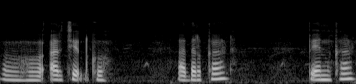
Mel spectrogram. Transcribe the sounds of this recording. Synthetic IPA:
ɔɦɔʔaɾt͡ʃɛt̪̚kɔ | ad̪aɾkaɽ | pɛnkaɽ

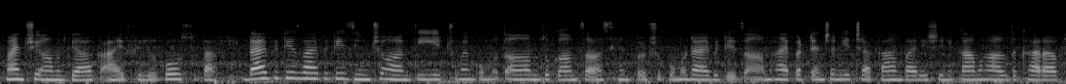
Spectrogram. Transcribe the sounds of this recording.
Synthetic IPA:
ʋant͡ʃiaːmɨd̪̚bʲjaːkʰa̰ːjfiluɡowsut̪aːfɾ̰ḭɖaːjbiʈizʋaːjbiʈizjimt͡ʃʰuaːmt̪ijet͡ʃʰuʋɐnʲkomut̪aːmzukaːmt͡sa̰sɐnt̪̚pɐɽʃukomuɖaːjbiʈḭːza̰ːmɦaːjpəɾʈenʃɐnjet̪t͡ʃʰaːkaːmpaɾiʃinikaːmɦaːld̪ɐkʰaːɾaːb

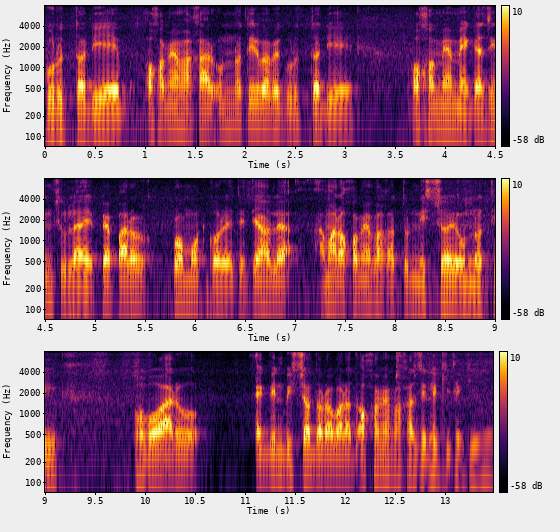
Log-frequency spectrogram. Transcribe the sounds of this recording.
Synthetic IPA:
ɡuɹut̪ːɔdijɛɔxɔmijabʱaxaɹʔṵnːotiɹbʱabɛɡuɹut̪ːɔdijɛ | ɔ̰xɔmijamɛɡazinsulajpɛpaɹɔkpɹɔmotkɔɹɛtetijaɦɔlɛa̰maɹɔxɔmijabʱakatʊɹnisːɔjunːoti | ɦɔbɔaɹu | ɛk̚dinbisːɔdɔɹɔbaɹɔtɔ̰xɔmijabʱaxazilekit̪ʰakibɔ

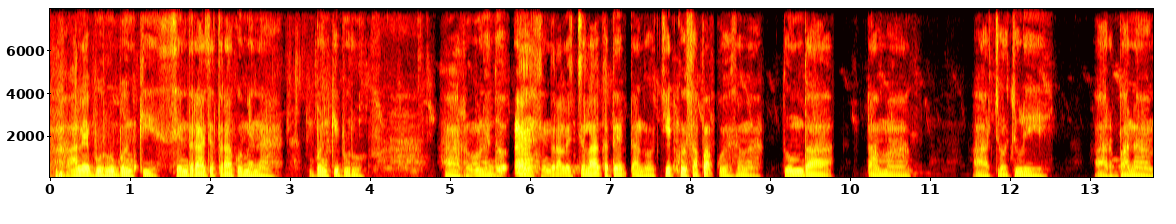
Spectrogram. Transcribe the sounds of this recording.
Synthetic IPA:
alɛbuɾubəŋkisɛnd̪ɾat͡ʃat̪ɾakɔmɛnabəŋkibuɾu | haɾɔnɛdɔsɛnd̪ɾalɛt͡ʃəlaʔkət̪ɛt̪ant̪ɔt͡ʃit̪̚kɔsapap̚kɔsaŋa | t̪und̪aʔ | tamak̚ | art͡ʃɔt͡ʃuli | arbanam

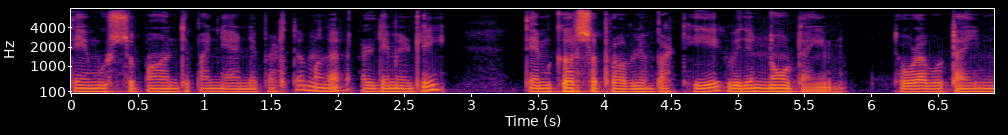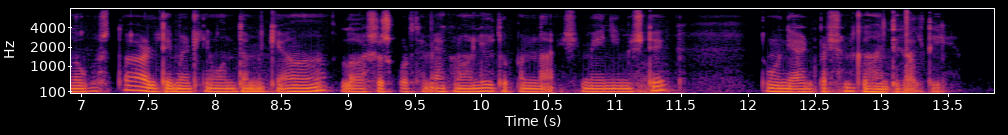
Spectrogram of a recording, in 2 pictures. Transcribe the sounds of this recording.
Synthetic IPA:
t̪eːmʲʋussupaːnt̪ipɐnːieɳɖepeʈʰt̪ɐmɐɡɐɾɐlʈimeːʈli | t̪emkɐɾsɐpɾɔːblempɐʈʰiekʋid̪inːoːʈa̰ḭm | t̪ʰoːɽaboʈaːjimloɡust̪ɐɐlʈimeʈliʋɐ̃nt̪ɐmikiãːlaːʃɐskoɾt̪ʰemʲeknɔːlizt̪upɐnːa̰ːiʃimeːnimisʈe | t̪ũːnd̪ieɳɖpʲɐɾseɳʈkɐɦə̃nt̪ikɐ̰lt̪ḭː

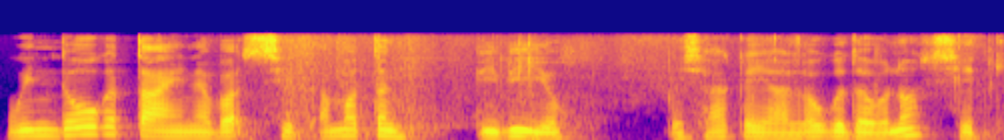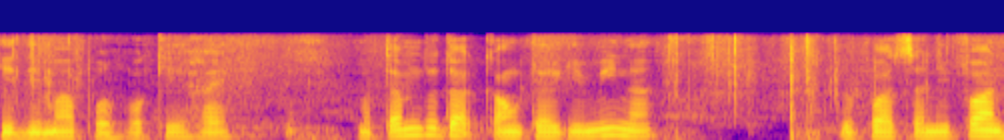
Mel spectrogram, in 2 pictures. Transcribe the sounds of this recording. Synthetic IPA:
windoɡɐtajnɐbɐ̰sitʰɐ̰mɐtɐŋpibijo | pɐjsakɐjalɐwɡɐdɐbɐnɔset̚kidimapɔɾpʰɔkeɦajmɐtɐmdudɐ̰kawntɐɾɡiminɐ | lupat͡ʃɐnipʰan

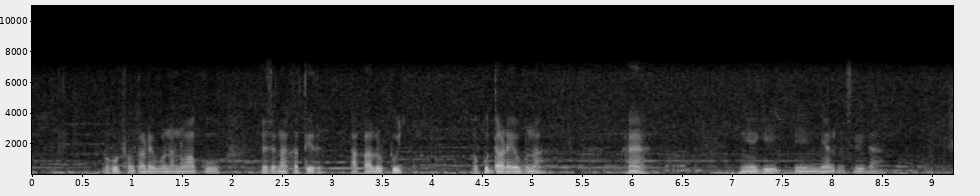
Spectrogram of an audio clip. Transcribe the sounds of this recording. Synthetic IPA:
bəkuʈʰɔk̚d̪aɽɛjbɔnanɔwakud͡ʒɔd͡ʒɔnakʰət̪iɾʈakaluʈuc̚ˀbəkud̪aɽɛjɔbɔna | hɛ̃ | nijəɡiːɲmɛjanṵt͡ʃid̪a

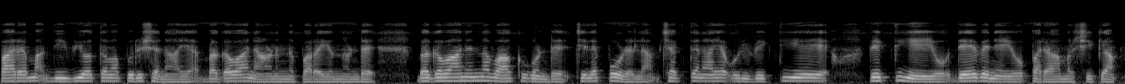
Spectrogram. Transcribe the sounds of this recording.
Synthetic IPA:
pɐɾɐmɐ̰d̪iʋjo̞ːt̪ːɐmɐpuɾuʂɐnaːjɐ̰bʱɐɣɐʋaːnaːɳe̞nːɨpɐrɐjunːuɳɖɨbʱɐɣɐʋaːnenːɐʋaːkːuɣo̞ɳɖɨt͡ɕilɐpːo̞ːɻe̞lːa̰ːmɕɐkt̪ɐnaːjɐʔo̞ɾuʋjek̚t̪ijeʋjek̚t̪ijeːjo̞ːd̪e̞ːʋɐne̞ːjo̞ːpɐɾaːmɐrʂikʲːaːm

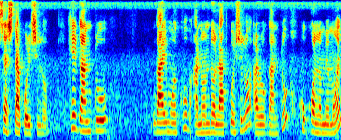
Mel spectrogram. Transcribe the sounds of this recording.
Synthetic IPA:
sɛstakoɹisilʊ̃ | xejɡantʊ | ɡajmojkʰuba̰nɔndɔlabʰʱkoɹisilʊ̃ʔa̰ɹuɡantʊxukɔlɔmɛmoj

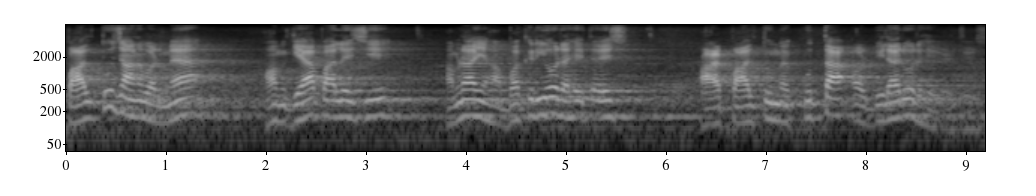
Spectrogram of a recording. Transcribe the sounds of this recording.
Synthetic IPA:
palt̪ud͡ʒanʋəɾme | ɦəmɡjapalɛt͡ʃʰi | ɦəmɾajəɦãbəkɾijoɾəɦət̪əjt͡ʃʰ | aɾpalt̪umekut̪ːaʔɔɾbilaɾoɾəɦɛɡə̰t̪ə̰jt͡ʃʰ

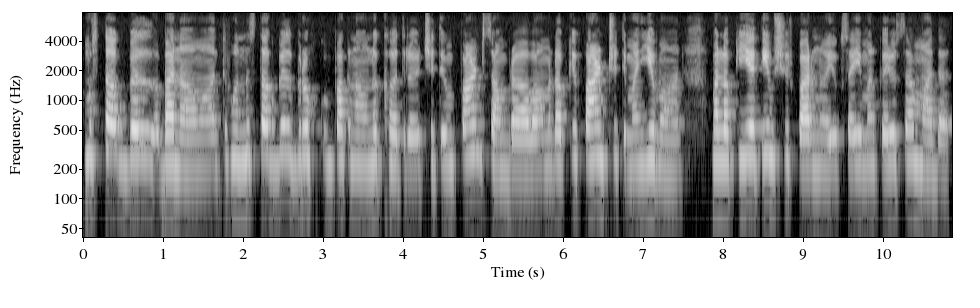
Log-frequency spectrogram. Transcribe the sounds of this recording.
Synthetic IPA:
must̪ɐk̚bilbɐnaːʋaːnt̪iɦũnmust̪ɐk̚bilbɾoɦkumpɐknaːʋnɨkʰəːt̪ɾɨt͡ʃʰit̪imfaɳʈsɐmbɾaːʋãːnmɐt̪lɐb̚kifaɳɖ̚t͡ʃʰit̪imanjiʋaːn | mɐt̪lɐb̚kijɐt̪imʃuɾpaɾnɐjuksaːjimɐnkɐɾjusamad̪ɐt̪

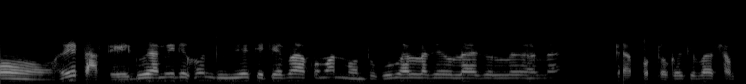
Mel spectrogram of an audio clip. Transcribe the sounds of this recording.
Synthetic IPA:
ɔ̃ɦetatɛɡojamidekʰʊnduɛketijabaɔkɔmanmɔntʊkʰubʱalːaɡɛulajɡɔlːɔɦalɛ | tapɔtɔkɔkebasab

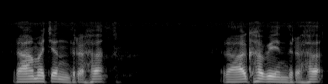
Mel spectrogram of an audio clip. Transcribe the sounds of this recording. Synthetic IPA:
ɾaːmɐt͡ʃɐnd̪ɾɐɦɐ̆ | ɾaːɡʱɐʋeːnd̪ɾɐɦɐ̆

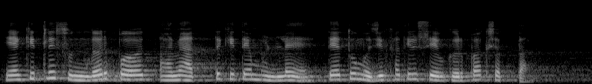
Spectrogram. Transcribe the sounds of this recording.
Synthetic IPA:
jãŋkit̪lẽsund̪əɾpət̪ɦaʋĩat̪ːəkit̪ɛ̃m̤əɳlɛ̃t̪ɛ̃t̪ũm̤əd͡ʑikʰat̪iːɾseʋkəɾpakɕək̚t̪a

